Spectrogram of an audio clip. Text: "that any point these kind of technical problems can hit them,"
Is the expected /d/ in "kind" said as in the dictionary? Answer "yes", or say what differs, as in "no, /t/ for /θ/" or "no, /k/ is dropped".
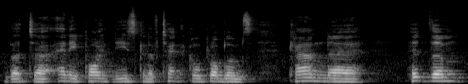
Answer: no, /d/ is dropped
